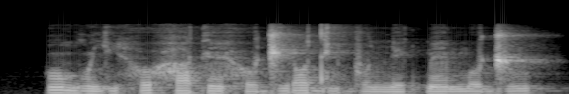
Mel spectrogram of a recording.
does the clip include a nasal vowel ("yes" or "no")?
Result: yes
